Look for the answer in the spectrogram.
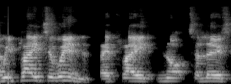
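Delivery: ordinary delivery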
